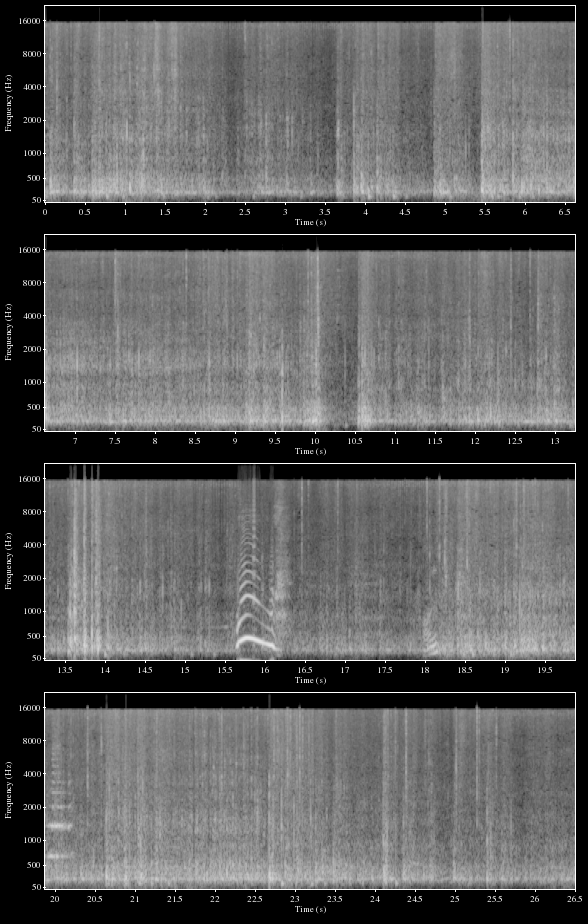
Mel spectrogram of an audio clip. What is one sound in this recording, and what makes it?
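Bike tyres rumble and crunch over loose stones.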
